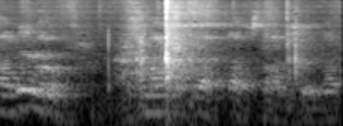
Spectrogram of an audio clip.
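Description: Hard plastic toys knocking on a tile floor: a small click about three-quarters of a second in, then a louder sharp clack just past a second in. Quiet voices in the background.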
